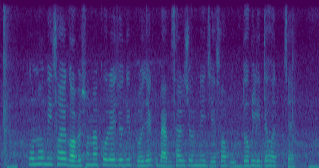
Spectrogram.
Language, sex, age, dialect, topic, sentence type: Bengali, female, 25-30, Western, banking, statement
